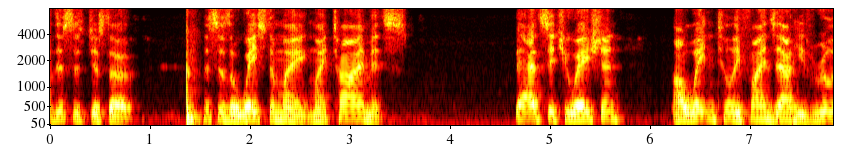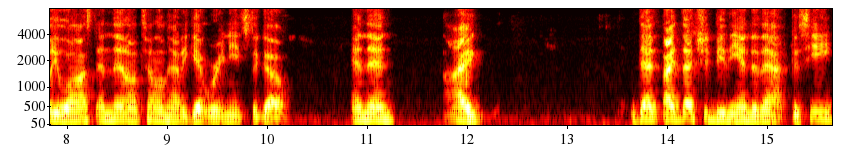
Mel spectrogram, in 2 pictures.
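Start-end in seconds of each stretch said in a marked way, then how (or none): none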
